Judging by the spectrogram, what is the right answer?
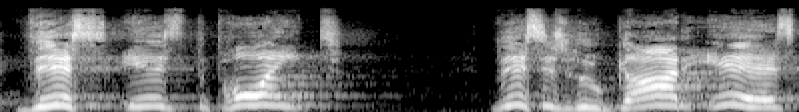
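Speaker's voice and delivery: high, weighty stress on "point" and "is"; emphatic declaration. Acted. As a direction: drive home each word of "This is the point". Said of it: "done what we could to say".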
